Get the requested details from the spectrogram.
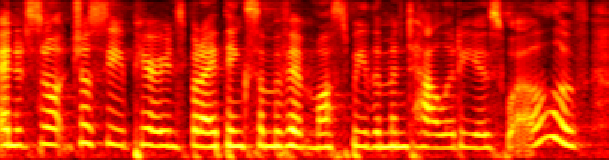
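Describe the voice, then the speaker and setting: The speaker talks in an Australian accent at a fairly quick pace with fairly even intonation. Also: woman. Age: young. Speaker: climate lawyer and activist. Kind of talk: panel discussion.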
